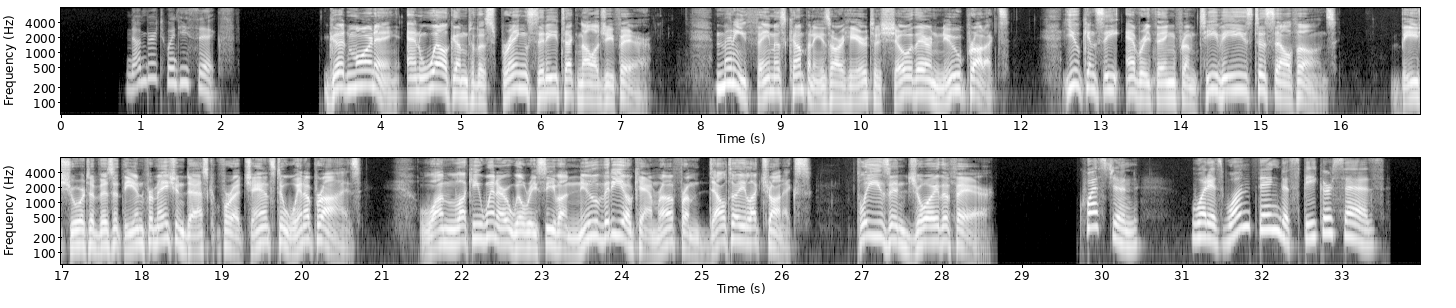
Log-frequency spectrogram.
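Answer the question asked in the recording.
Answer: Visitors can win a video camera at the information desk.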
